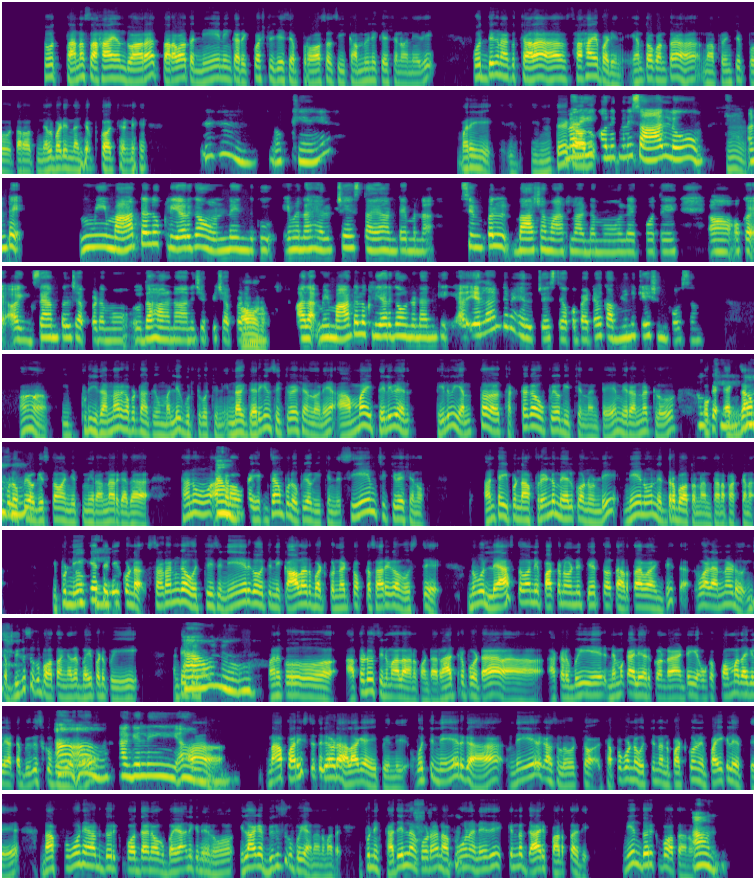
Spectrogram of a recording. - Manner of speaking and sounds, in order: in English: "సో"; in English: "రిక్వెస్ట్"; in English: "ప్రాసెస్"; in English: "కమ్యూనికేషన్"; laughing while speaking: "నిలబడిందని జెప్పుకోవచ్చండి"; in English: "క్లియర్‌గా"; in English: "హెల్ప్"; in English: "సింపుల్"; in English: "ఎగ్జాంపుల్"; in English: "క్లియర్‌గా"; other noise; in English: "హెల్ప్"; in English: "బెటర్ కమ్యూనికేషన్"; in English: "సిట్యుయేషన్‌లోనే"; in English: "ఎగ్జాంపుల్"; in English: "ఎగ్జాంపుల్"; in English: "సేమ్"; in English: "ఫ్రెండ్"; in English: "సడెన్‌గా"; in English: "కాలర్"; other background noise; chuckle
- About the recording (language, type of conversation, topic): Telugu, podcast, బాగా సంభాషించడానికి మీ సలహాలు ఏవి?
